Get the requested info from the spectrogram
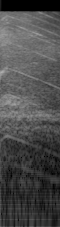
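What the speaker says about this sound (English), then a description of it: "that's the drill I used for the last year" A corded power drill spins down over about a second, a loud, steady high whine that slowly fades, heard alone without talk.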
